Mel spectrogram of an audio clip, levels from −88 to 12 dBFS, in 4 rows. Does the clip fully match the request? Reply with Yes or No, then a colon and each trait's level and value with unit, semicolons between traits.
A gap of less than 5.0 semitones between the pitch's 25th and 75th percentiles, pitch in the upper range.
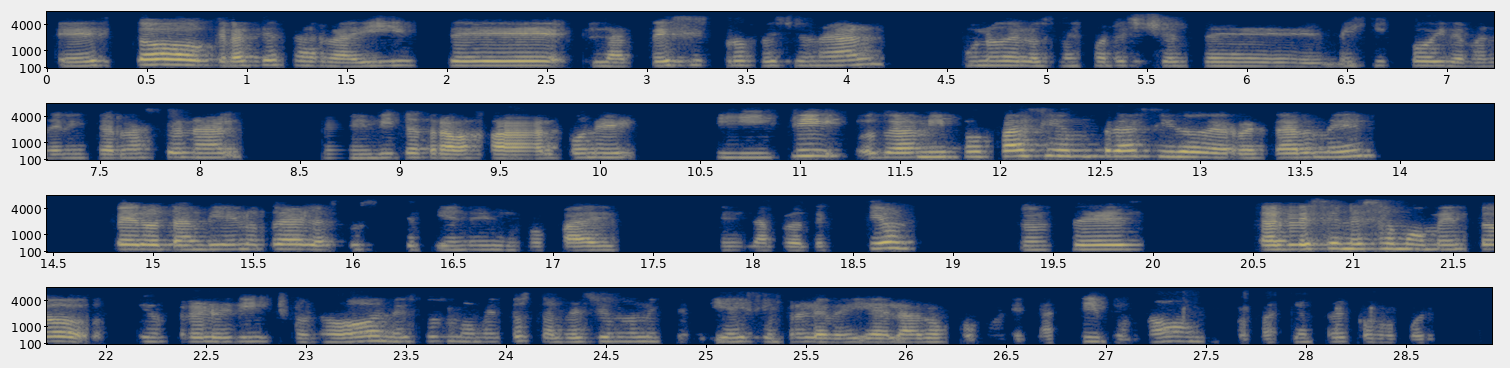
Yes: average, 2.9 semitones; high, 225 Hz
